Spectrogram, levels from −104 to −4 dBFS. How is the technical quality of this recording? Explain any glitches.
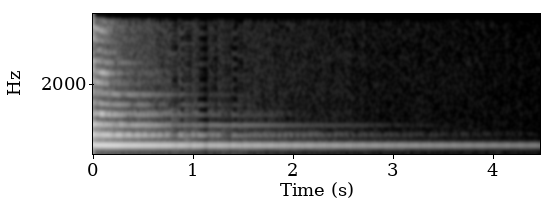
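The music is band-limited throughout, with nothing above 4 kHz, which fits a G.711 mu-law call path at 64 kbps. There is one clear glitch.

From 0.78 to 1.54 s there is repeated packet loss, giving a choppy, robotic stutter. About ten holes open in quick succession, the longest about 84 ms. Each is patched by stretching the last good sound forward. More than half of that stretch, around 56%, is concealed rather than real audio, so fragments of the music drop out between the smeared fills.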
